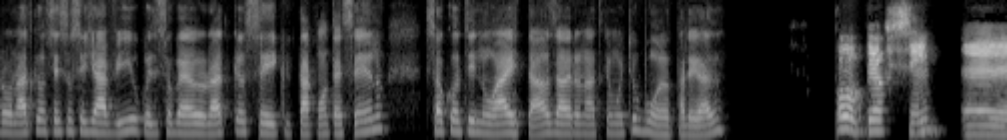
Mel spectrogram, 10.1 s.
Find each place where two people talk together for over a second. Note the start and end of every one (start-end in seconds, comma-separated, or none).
none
